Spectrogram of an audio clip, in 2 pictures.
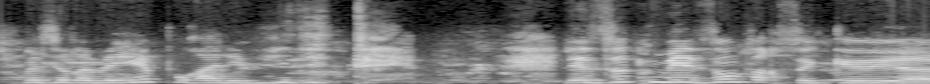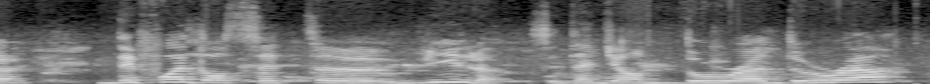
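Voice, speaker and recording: Over noticeable background noise, a woman speaks very slowly at a high pitch. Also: ordinary pitch variation. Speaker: vlogger. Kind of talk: casual vlog chat. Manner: halting.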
